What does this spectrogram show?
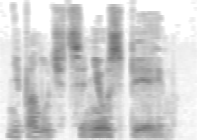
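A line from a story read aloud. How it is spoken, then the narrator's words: Sad. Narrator (Russian): отозвалась Яра грустно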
